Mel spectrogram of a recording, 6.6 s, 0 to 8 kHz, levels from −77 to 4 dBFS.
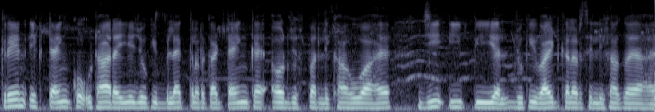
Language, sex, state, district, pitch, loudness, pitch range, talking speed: Hindi, male, Uttar Pradesh, Lalitpur, 135 Hz, -17 LUFS, 130-140 Hz, 265 wpm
